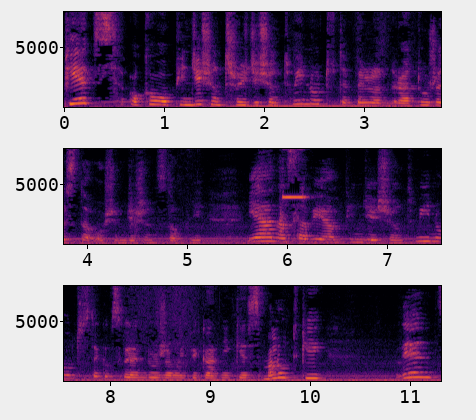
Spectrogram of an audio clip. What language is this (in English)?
Polish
